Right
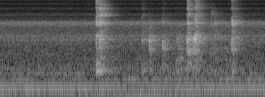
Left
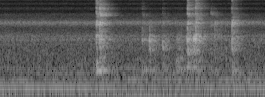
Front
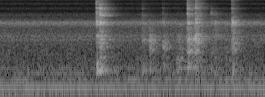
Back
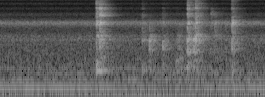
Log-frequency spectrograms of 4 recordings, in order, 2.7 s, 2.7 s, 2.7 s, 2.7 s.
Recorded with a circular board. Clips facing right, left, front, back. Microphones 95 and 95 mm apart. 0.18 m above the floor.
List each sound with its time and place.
1.0 s crumpling: 165° right, 1.3 m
